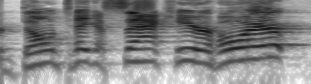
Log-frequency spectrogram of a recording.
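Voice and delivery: high, loud frantic shout at the TV; a fan's shout climbing to a shriek on the name; panicked yell. Real, not acted. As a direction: scream it like he's about to get sacked. Yelling at quarterback on TV.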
